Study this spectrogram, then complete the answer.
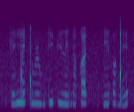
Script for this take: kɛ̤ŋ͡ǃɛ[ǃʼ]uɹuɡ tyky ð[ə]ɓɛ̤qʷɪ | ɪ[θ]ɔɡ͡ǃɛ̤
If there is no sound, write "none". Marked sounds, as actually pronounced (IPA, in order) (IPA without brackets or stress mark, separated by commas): ǃ, ɪ, θ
